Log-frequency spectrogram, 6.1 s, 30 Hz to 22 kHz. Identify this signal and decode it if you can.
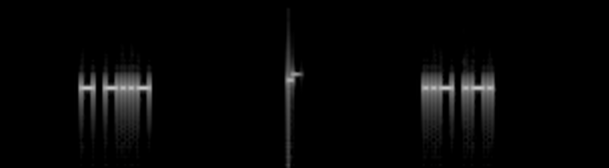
Morse code, heard as a keyed tone, about 32 wpm, 700 Hz. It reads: TX UR
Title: Top 90 QSO Elements 30wpm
